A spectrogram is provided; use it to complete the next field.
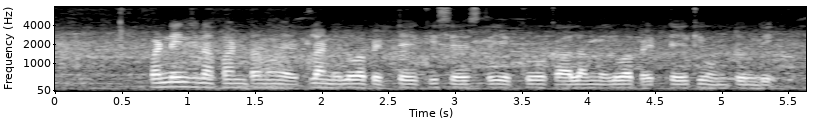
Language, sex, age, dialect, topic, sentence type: Telugu, male, 25-30, Southern, agriculture, question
